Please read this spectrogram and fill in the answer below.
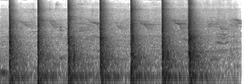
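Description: Steel hammer striking a joint in a wooden branch frame: seven sharp blows at a steady pace of about two a second, each ringing briefly. The sound cuts off suddenly at the very end.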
